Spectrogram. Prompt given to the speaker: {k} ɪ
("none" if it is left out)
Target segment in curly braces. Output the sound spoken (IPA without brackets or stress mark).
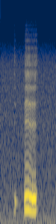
ʔ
